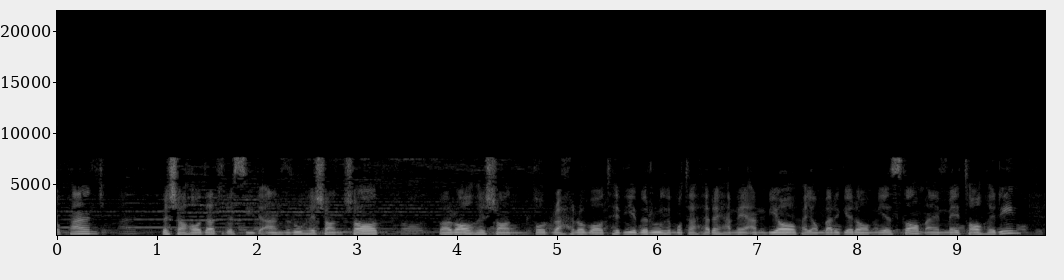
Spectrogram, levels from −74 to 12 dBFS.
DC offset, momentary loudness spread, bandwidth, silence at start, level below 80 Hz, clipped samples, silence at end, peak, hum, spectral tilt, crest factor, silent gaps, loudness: under 0.1%; 9 LU; 8 kHz; 0 s; -68 dBFS; under 0.1%; 0.05 s; -12 dBFS; none; -6 dB/octave; 18 dB; none; -29 LUFS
